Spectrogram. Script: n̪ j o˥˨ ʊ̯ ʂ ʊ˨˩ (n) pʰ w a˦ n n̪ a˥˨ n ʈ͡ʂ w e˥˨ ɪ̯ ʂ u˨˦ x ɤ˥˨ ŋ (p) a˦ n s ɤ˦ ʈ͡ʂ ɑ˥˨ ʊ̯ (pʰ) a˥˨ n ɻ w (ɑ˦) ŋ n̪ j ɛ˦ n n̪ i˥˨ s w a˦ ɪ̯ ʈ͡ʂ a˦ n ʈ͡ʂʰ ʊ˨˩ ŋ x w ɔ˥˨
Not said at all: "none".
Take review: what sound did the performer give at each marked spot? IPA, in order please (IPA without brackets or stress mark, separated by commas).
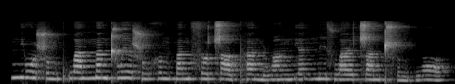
ŋ, p, pʰ, ɑ˦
